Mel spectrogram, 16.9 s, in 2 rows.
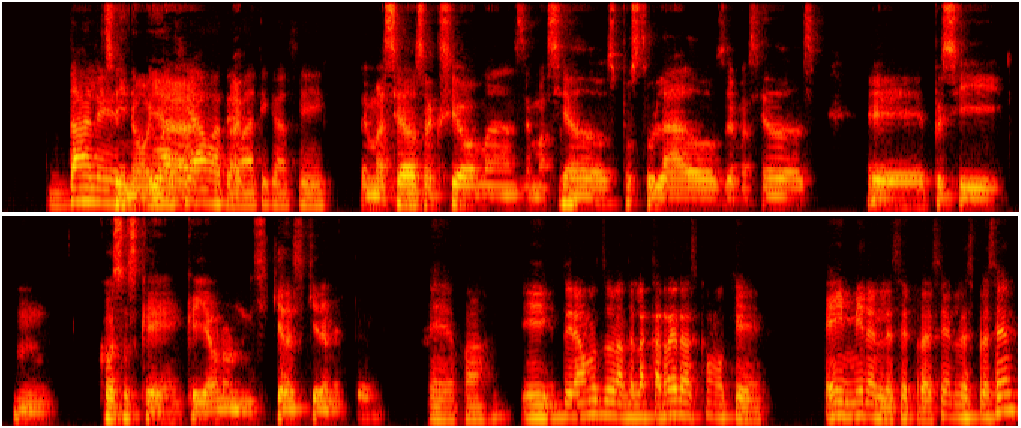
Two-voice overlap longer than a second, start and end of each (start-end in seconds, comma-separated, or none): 0.8-2.0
